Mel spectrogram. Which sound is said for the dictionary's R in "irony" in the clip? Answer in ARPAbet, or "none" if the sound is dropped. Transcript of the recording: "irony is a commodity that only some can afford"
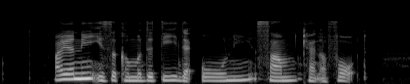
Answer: none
